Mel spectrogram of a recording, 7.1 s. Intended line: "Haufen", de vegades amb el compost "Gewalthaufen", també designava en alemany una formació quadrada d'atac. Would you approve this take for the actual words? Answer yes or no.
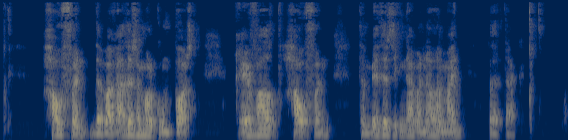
no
